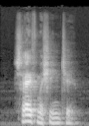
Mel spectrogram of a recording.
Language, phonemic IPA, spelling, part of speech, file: Dutch, /ˈsxrɛifmɑˌʃiɲcə/, schrijfmachientje, noun, Nl-schrijfmachientje.ogg
- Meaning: diminutive of schrijfmachine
